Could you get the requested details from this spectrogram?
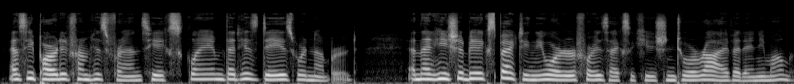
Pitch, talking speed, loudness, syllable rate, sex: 215 Hz, 220 wpm, -16 LUFS, 6.2 syllables/s, female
